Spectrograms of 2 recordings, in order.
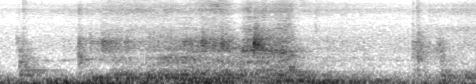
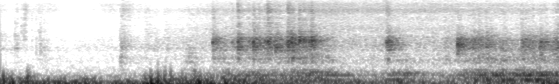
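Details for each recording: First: Used dryer, drum turned by hand: low, rough, uneven rumbling grind with scraping catches; was noisy the day before; owner suspects the drum rollers are gone. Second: Dryer after repair of a grinding noise: rollers cleaned and lubricated, new belt fitted, drum turned by hand. Smooth rolling rumble with a soft swish each turn and no grinding as the belt settles; normal rotation.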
